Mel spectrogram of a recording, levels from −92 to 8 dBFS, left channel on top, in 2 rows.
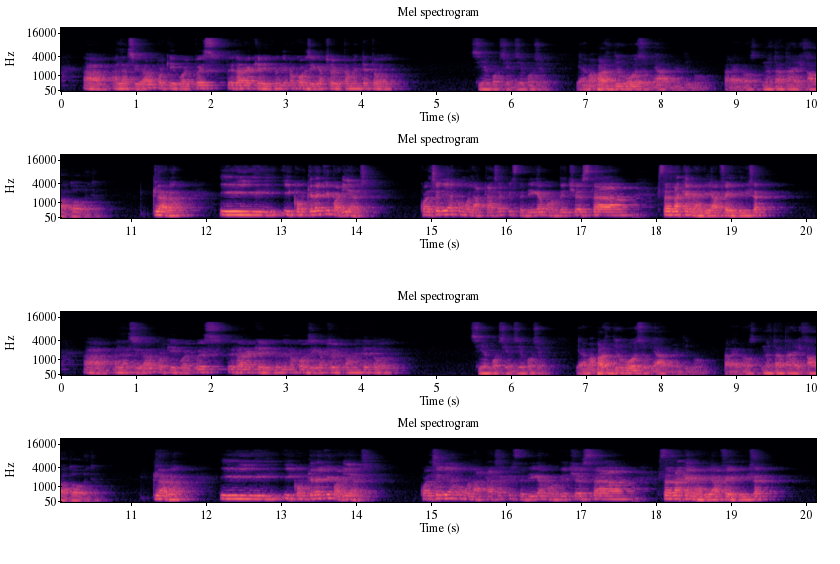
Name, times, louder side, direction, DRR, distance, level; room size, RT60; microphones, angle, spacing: voice 1, 0.3-4.4 11.3-11.7 12.2-14.1 14.9-17.6 18.1-19.4, left 3 dB, 65° left, 1 dB, 0.7 m, -30 dB
voice 2, 5.5-6.4 6.9-8.6 8.9-10.4, right 2 dB, 75° right, -3 dB, 1.0 m, -34 dB
4.1 x 3.2 x 3.2 m, 0.78 s
head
